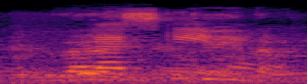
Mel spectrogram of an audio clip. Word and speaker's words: La Esquina: How you pronounce the name? La Escuen. – La Esquina. – Esquina? – Yeah, the corner? – Yeah, the corner. La Esquina.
